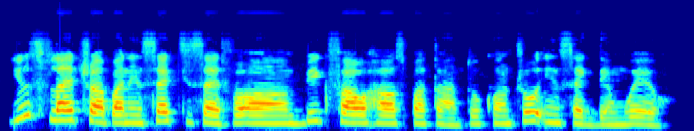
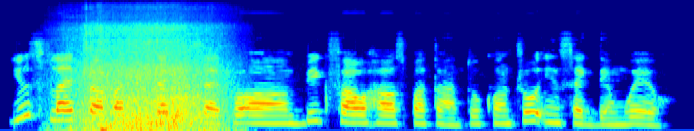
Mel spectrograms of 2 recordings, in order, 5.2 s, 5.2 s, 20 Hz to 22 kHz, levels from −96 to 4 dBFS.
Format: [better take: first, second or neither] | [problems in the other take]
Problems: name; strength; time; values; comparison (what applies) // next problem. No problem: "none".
first | background sound (Waves, surf); 5 dB below the speech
